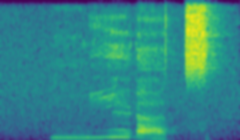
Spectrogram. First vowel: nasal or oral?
oral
